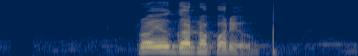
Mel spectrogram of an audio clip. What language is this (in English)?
Nepali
